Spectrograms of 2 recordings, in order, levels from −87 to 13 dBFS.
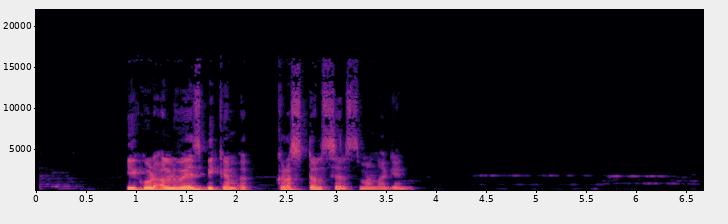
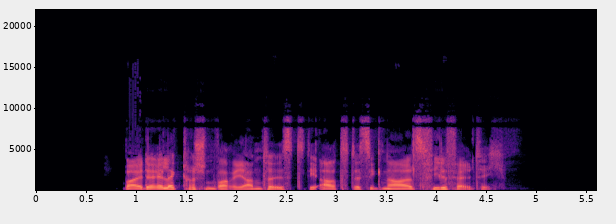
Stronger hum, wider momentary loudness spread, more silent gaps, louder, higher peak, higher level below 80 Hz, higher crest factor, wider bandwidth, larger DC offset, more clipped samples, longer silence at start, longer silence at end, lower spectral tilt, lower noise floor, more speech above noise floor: neither; first, 14 LU vs 9 LU; neither; about the same, -16 LUFS vs -18 LUFS; about the same, -2 dBFS vs 0 dBFS; about the same, -56 dBFS vs -60 dBFS; about the same, 18 dB vs 20 dB; first, 13 kHz vs 9.4 kHz; neither; neither; about the same, 0.9 s vs 0.9 s; first, 2.95 s vs 0.95 s; first, -7 dB/octave vs -4.5 dB/octave; second, -80 dBFS vs -87 dBFS; about the same, 66 dB vs 69 dB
